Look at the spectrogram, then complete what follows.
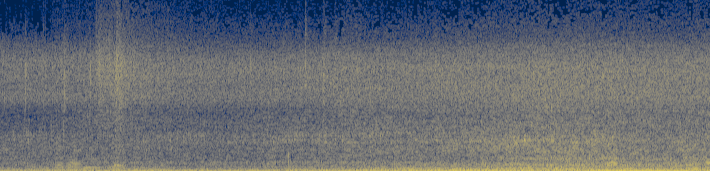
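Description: A steady low engine hum with a continuous hiss over it, slowly growing louder.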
